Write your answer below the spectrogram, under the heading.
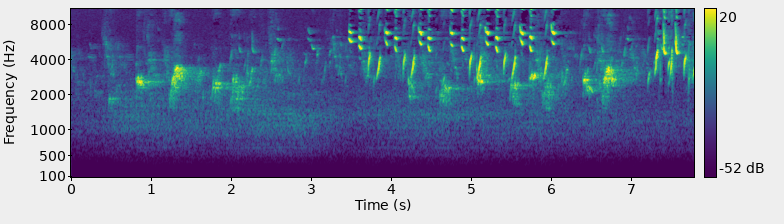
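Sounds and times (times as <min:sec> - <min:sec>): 
European goldfinch twittering: 0:03.0 - 0:07.7.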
